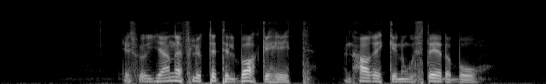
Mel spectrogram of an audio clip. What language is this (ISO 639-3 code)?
nor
